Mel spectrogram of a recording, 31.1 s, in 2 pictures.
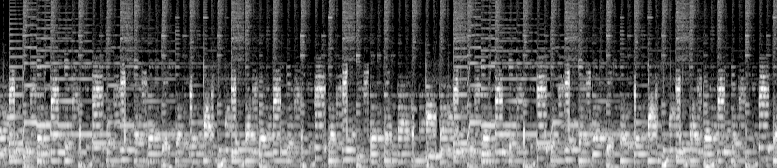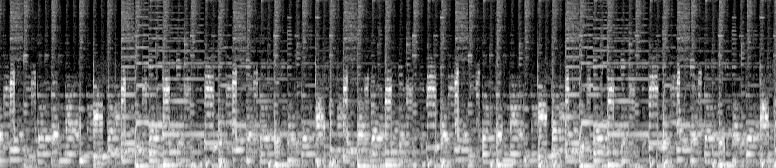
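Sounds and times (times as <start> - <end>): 
trance music: 0.2 - 31.0.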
